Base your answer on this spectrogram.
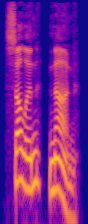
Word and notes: sullen: ˈsʌlən

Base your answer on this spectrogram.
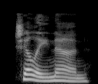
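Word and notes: chilly: uk ˈtʃɪli; en-us ˈtʃɪli

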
